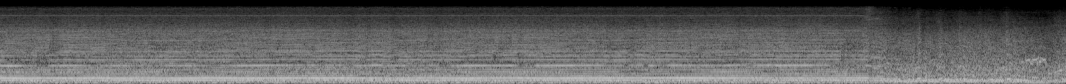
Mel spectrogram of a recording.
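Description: A racing car engine screams at a steady high pitch, then drops and gurgles as the car brakes and shifts down.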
